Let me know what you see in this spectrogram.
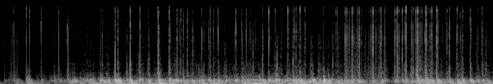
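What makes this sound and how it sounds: Long blue acrylic nails scratch around the hollow metal wire-mesh dome of a microphone head. A dense run of quick scratches rustles over a steady low rumble, with bright crackles flickering on top.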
